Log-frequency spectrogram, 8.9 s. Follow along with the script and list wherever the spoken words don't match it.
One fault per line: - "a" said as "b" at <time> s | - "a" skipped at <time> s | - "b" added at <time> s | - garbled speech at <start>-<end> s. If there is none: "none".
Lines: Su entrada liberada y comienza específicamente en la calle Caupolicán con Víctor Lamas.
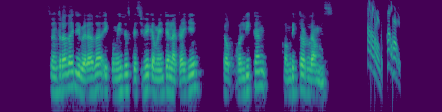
none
